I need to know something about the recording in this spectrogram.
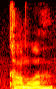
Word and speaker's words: Kamala: Kamala. I'm sorry. It's just my way of pronouncing.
